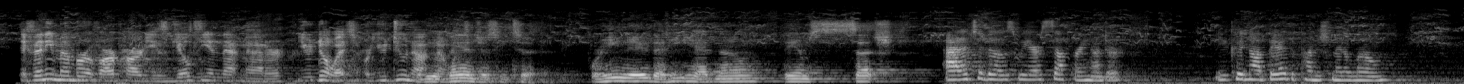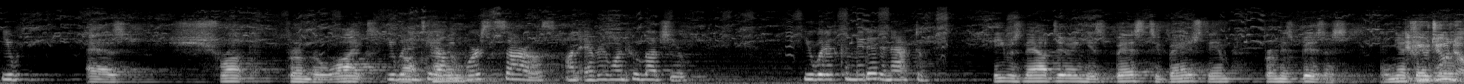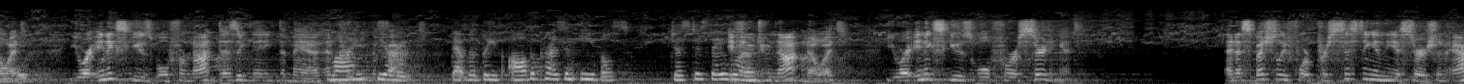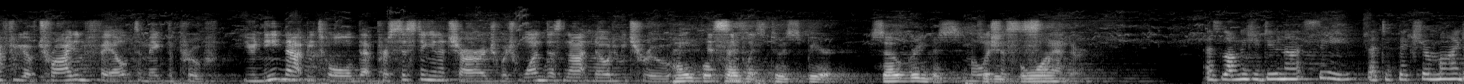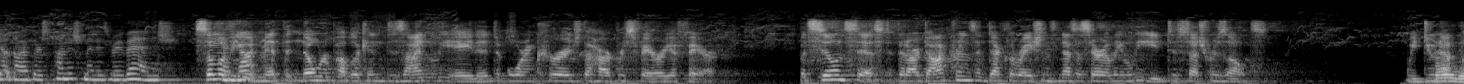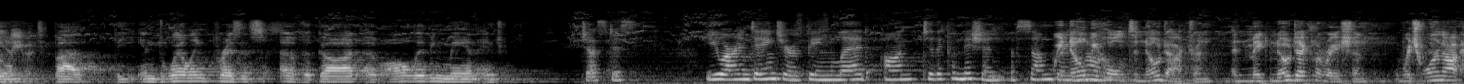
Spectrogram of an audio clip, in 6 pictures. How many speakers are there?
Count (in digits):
3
